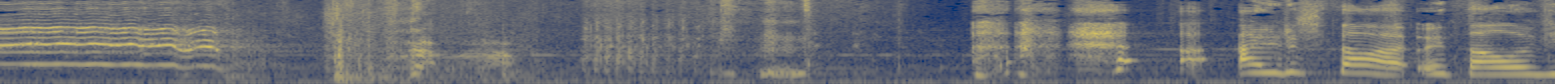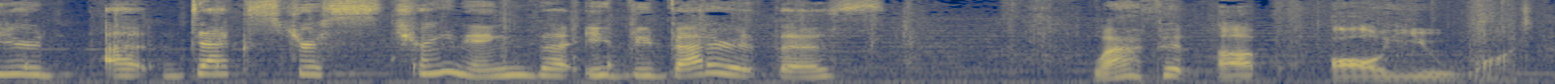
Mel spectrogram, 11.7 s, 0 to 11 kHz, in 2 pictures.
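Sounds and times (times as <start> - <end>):
horse neighing with a loud quavering whinny: 0.0 - 2.8
speech: 4.7 - 9.1, 9.9 - 11.6.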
